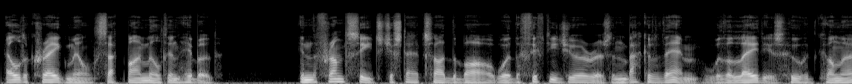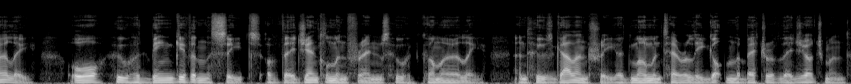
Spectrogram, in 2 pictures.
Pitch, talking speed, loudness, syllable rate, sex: 90 Hz, 195 wpm, -19 LUFS, 5.3 syllables/s, male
